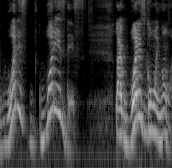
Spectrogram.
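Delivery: high, cracking shocked question; shocked disbelief. Retold or imitated. Man with a gun pointed at him, shocked and rising. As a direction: ask like a gun just got pulled on you.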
